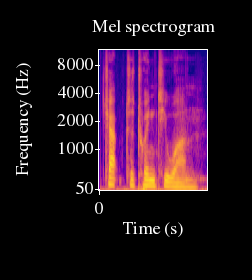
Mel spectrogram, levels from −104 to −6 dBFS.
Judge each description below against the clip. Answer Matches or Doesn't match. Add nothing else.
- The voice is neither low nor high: Doesn't match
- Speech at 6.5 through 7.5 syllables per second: Doesn't match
